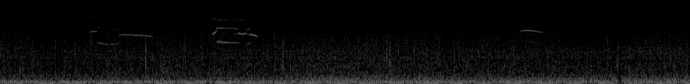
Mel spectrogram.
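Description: Birds giving a handful of short, high chirping calls, scattered through the few seconds, over a steady low hum.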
